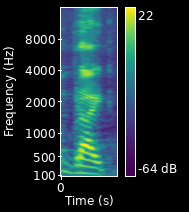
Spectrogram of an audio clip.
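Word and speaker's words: bright: और यहां पर टी जी एच है ना ये दोनों साइलेंट होता है। ठीक है? और टी से ट हो गया ब्राइट।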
